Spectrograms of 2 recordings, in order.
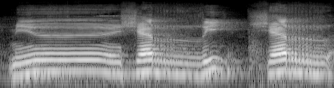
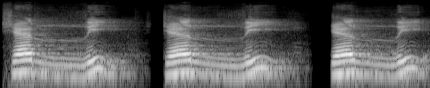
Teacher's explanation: Karena roknya bertasydid. Tapi walaupun demikian getarannya nggak boleh banyak. Walaupun dia bertasydid.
